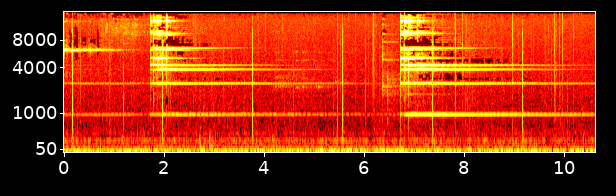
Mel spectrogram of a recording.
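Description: A metal chime struck twice, about two seconds in and again near seven seconds, each strike ringing on with several high overtones. Under it runs the low surface noise of a vinyl record, with a faint click repeating about every two seconds, once per turn of the LP.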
